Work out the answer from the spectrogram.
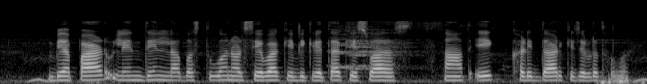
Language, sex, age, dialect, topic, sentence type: Magahi, female, 31-35, Western, banking, statement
